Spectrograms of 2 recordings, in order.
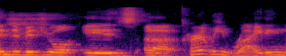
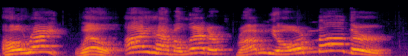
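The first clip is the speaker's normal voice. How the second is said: cowboy character voice; 8 semitones higher, 4 dB louder than usual. Voicing a courier delivering a letter to a player: Cowboy Carl voice. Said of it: "this is the Cowboy Courier Service".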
